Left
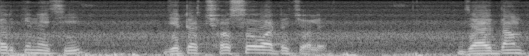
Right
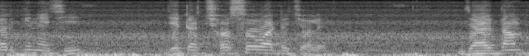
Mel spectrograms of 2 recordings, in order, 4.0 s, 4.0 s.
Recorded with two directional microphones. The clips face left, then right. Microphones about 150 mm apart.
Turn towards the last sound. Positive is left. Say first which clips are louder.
# left 6 dB
turn(degrees=25)  # may be behind; listen again after turning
